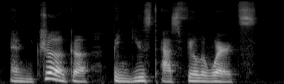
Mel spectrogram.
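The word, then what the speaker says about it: 这个: of 那个 and 这个 instead of 这个. That's simply a common northern pronunciation in China you often hear in everyday conversation.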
